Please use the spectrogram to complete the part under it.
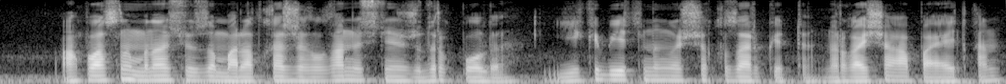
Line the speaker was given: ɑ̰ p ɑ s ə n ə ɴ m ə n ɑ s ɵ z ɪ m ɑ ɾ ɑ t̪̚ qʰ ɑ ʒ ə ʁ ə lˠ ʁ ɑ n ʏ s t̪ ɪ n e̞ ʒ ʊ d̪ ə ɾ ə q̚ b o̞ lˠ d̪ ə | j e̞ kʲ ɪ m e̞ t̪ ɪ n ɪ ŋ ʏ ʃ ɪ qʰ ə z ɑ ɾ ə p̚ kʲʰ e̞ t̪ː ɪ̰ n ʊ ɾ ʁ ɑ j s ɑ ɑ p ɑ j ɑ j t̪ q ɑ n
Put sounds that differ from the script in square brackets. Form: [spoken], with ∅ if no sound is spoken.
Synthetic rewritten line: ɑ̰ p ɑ s ə n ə ɴ m ə n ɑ s ɵ z ɪ m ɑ ɾ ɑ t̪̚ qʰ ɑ ʒ ə ʁ ə lˠ ʁ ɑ n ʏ s t̪ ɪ n e̞ ʒ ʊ d̪ ə ɾ ə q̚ b o̞ lˠ d̪ ə | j e̞ kʲ ɪ [b] e̞ t̪ ɪ n ɪ ŋ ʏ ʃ ɪ qʰ ə z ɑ ɾ ə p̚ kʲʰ e̞ t̪ː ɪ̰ n ʊ ɾ ʁ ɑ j [ʃ] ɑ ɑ p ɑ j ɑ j t̪ q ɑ n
